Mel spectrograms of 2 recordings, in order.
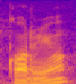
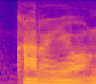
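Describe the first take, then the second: First: "koryo" said "kor-yaw", first vowel rounded o; "koryo" with o before the r; wrong O vowel. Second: "karyo" said "kar-yaw", first vowel open ah; "karyo" with ah before the r. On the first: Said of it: "not koryo". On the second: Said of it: "A followed by R is always pronounced". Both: Shown as a demonstration.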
